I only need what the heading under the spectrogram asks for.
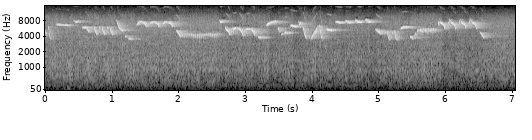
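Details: Eurasian wren (Troglodytes troglodytes), filmed 19 May 2012, pouring out a long, loud, high-pitched song of rapid trills and sharp twittering notes for nearly seven seconds without pause.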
